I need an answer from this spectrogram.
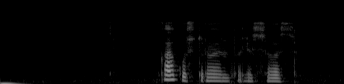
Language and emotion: Russian, neutral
